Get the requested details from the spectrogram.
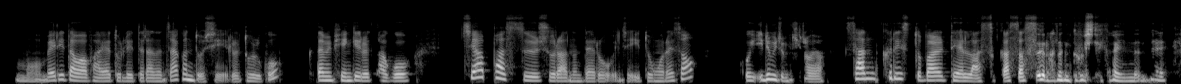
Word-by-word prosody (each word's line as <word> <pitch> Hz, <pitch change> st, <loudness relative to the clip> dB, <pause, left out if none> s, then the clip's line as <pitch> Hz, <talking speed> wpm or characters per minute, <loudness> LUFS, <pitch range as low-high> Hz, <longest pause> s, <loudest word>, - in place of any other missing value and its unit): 뭐 75 Hz, -1 st, -7 dB
메리다와 185 Hz, -3 st, +2 dB
바야돌리드라는 155 Hz, -1 st, -4 dB
작은 215 Hz, +2 st, +1 dB
도시를 130 Hz, 0 st, -6 dB
돌고 155 Hz, -, -4 dB, 0.3 s
그다음에 190 Hz, 0 st, +2 dB
비행기를 180 Hz, -2 st, +1 dB
타고 160 Hz, 0 st, +1 dB, 0.5 s
치아파스주라는 185 Hz, -, 0 dB
데로 145 Hz, 0 st, -4 dB
인제 190 Hz, -, -9 dB
이동을 150 Hz, -1 st, -6 dB
해서 255 Hz, -, -1 dB, 0.4 s
거기 180 Hz, -1 st, -2 dB
이름이 225 Hz, +2 st, +5 dB
좀 165 Hz, -2 st, -4 dB
길어요. 130 Hz, -9 st, -4 dB, 0.2 s
산크리스토발 255 Hz, -7 st, +2 dB
데 175 Hz, -2 st, +2 dB
라스 150 Hz, -2 st, 0 dB
카사스라는 185 Hz, +3 st, +5 dB
도시가 190 Hz, -1 st, +1 dB
있는데 175 Hz, +5 st, -3 dB
175 Hz, 375 characters per minute, -22 LUFS, 155-200 Hz, 0.5 s, 이름이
